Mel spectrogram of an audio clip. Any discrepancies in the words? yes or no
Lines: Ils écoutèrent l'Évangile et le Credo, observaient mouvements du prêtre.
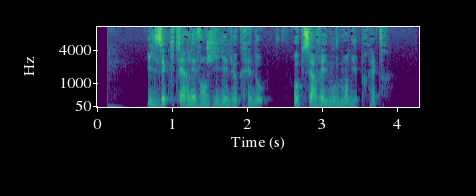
no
